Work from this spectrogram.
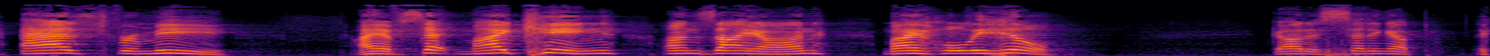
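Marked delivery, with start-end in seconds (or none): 0.1-5.3 slow, louder, weighty declaration; wrathful proclamation. Acted. Preacher voicing God's wrath in a slow, loud proclamation. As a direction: proclaim it like God in fury.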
